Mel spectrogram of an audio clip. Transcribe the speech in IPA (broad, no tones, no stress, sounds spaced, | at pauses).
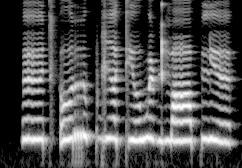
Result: øː t͡sʼ o r u p ɡ i ɐ̯ tʲ o w ø ɖ m ɑː p lʲ øː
